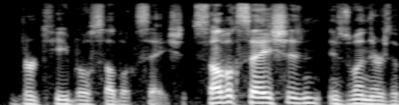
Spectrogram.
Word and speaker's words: subluxation: if medically necessary to correct a subluxation. And I may not pronounce that right, but it's subluxation. – Subluxation. – So there we go. There is the correct pronunciation.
